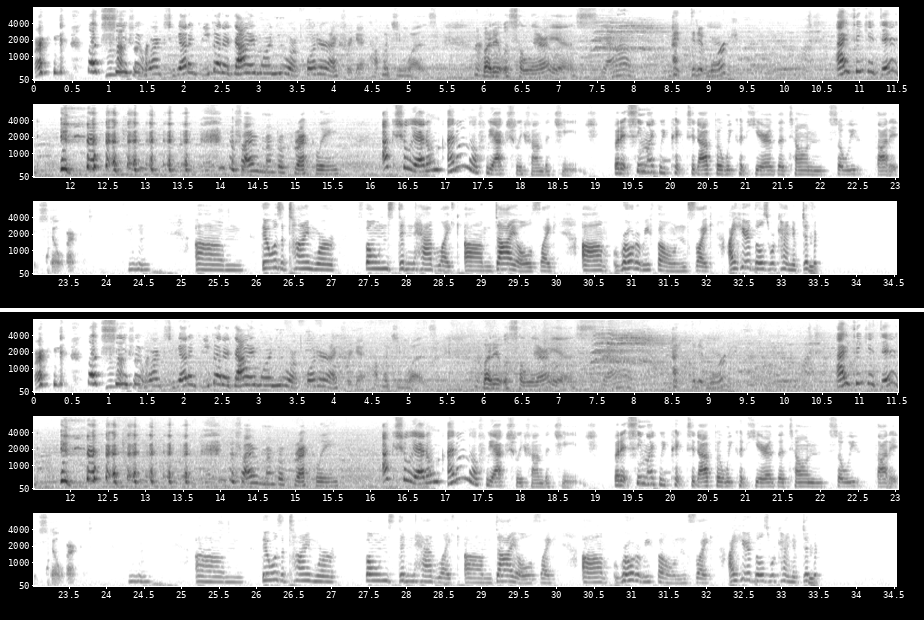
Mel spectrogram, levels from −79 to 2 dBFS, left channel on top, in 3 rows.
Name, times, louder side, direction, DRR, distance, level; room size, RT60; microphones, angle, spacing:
voice 1, 0.0-7.8 8.5-8.6 9.0-9.2 10.3-11.6 11.9-23.6 33.4-33.5, left 1 dB, 5° left, 0.6 m, -32 dB
voice 2, 1.0-1.5 4.6-5.1 5.9-6.2 7.7-8.0 8.4-9.4 12.9-13.0 14.0-14.4 19.6-20.0 24.3-24.6 24.9-27.1 27.5-33.5, left 5 dB, 50° left, 0.6 m, -38 dB
sound 1, 1.4-16.8, right 3 dB, 35° right, 1.0 m, -44 dB
7.1 x 2.8 x 2.6 m
head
